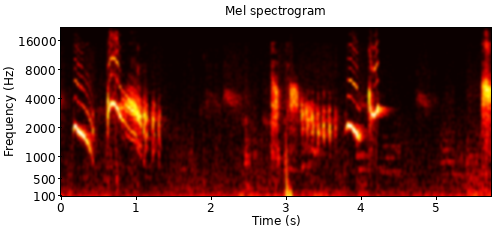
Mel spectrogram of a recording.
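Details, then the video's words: Common iora call meant to draw in wild birds: sharp, slurred whistles rising and falling, with short chattering bursts between them and a quiet pause before more whistled notes. "Mp3 suara pikat burung sirtu cipoh paling ampuh"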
